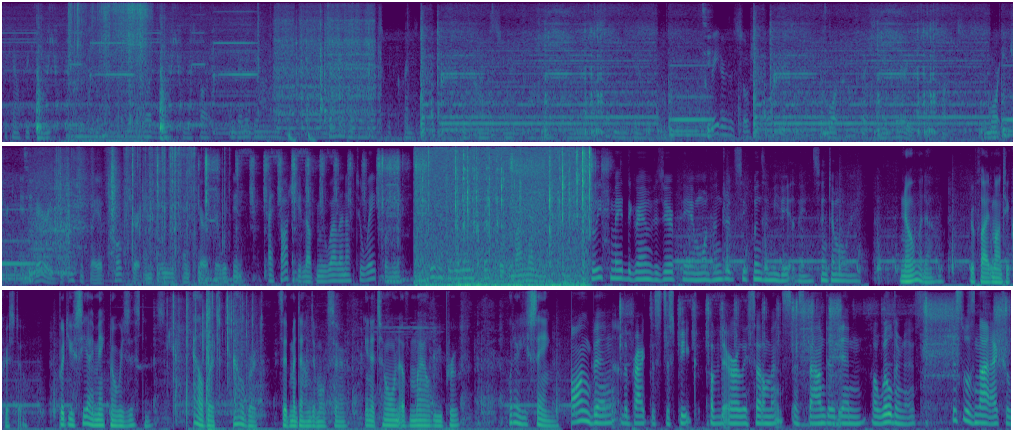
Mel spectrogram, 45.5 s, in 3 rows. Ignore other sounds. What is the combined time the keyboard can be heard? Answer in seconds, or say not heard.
3 s.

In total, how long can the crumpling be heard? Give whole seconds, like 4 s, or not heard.
4 s.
